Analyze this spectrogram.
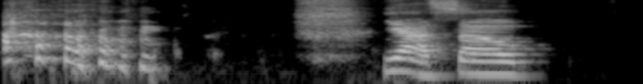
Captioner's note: laughs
